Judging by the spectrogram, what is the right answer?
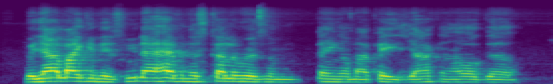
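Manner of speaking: ordinary talk, nothing marked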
